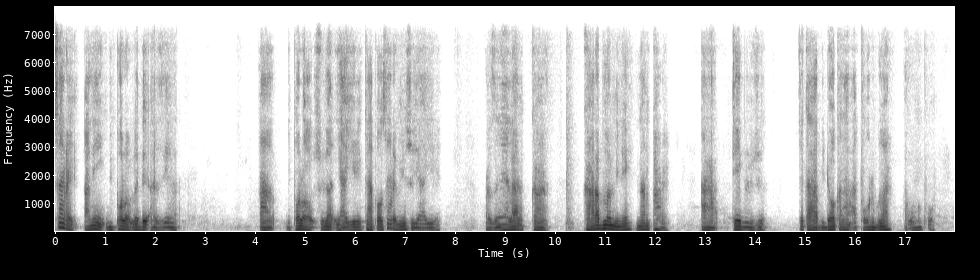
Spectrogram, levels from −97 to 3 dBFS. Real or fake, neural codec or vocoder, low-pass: fake; codec, 44.1 kHz, 2.6 kbps, DAC; 7.2 kHz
